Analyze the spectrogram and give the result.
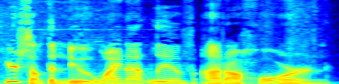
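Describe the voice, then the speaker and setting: A man voicing a bold, pushy little male songbird that squeaks and exclaims. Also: huge pitch swings, slow pace, fairly bright tone, heavily acted. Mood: exclaiming.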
